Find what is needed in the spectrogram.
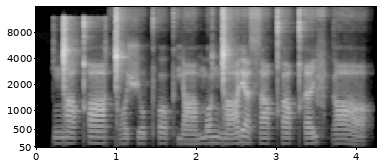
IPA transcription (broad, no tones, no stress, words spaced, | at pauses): ŋ͡ǀɑqʰɑ ɡ͡ǀɔʃopʰɔpʰjɑ mɔŋ͡ǀɑɾʲɑ sɑqʰoqʰif ɡɑ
